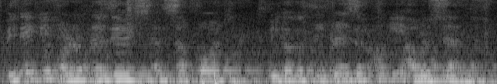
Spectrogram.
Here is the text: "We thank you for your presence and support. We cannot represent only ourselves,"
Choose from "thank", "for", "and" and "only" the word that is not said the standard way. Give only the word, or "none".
thank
